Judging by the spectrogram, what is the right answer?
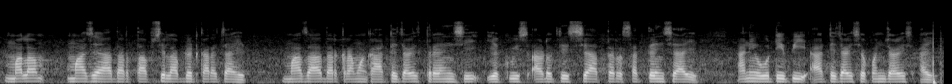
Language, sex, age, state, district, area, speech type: Marathi, male, 18-30, Maharashtra, Jalna, urban, read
